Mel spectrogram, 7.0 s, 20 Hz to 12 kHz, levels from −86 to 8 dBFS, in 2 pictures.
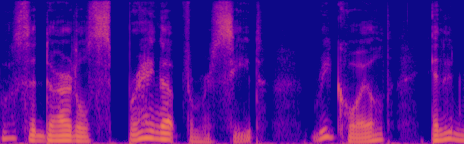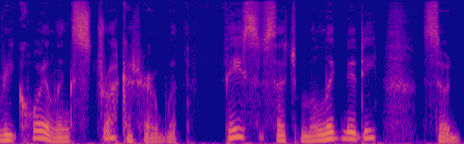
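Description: No technical faults are audible anywhere in the recording.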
